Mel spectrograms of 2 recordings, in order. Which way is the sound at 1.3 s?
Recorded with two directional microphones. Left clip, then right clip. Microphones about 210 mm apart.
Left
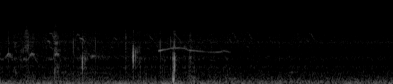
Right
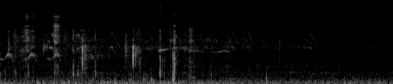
30° right (ahead or behind).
